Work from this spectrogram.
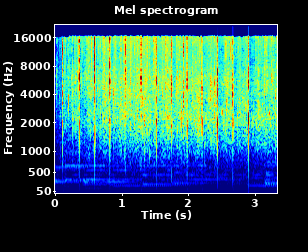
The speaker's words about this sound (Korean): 오늘 한 영혼이 천하보다 귀하다고 했는데 오늘 주님을 영접한 분이 참 많이 계십니다. 우리 그분들을 축하하면서 하나님께 영광의 박수 드리겠습니다.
